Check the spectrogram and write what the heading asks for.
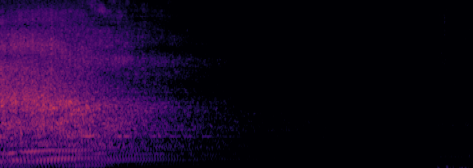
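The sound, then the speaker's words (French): A car engine roars loudly at first, then steadily fades as the vehicle speeds off, leaving near silence before a brief burst of noise at the very end. “Et bah, ils s'arrêtent tout de suite, ils la font grimper dans la voiture et ils foncent.”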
